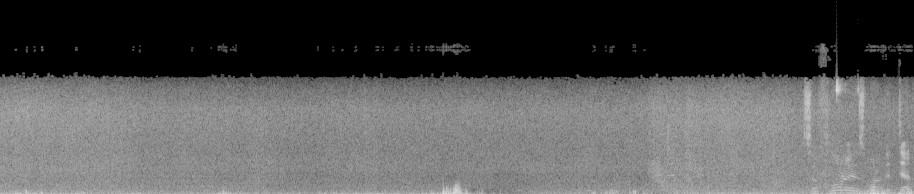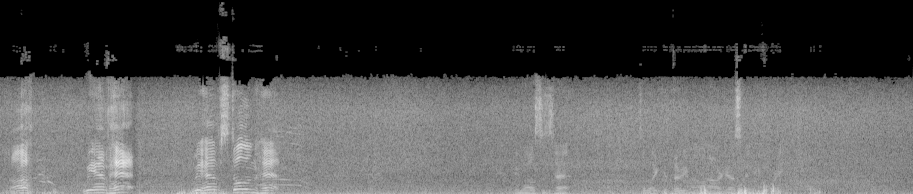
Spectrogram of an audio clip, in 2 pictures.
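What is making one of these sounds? Wind blows in strong gusts outdoors.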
